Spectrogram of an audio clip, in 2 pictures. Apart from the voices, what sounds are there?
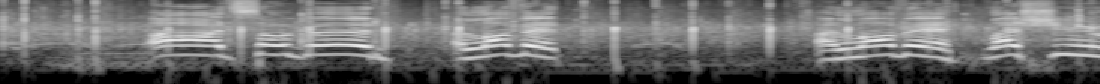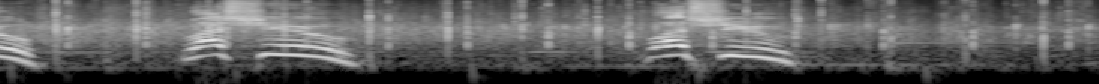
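audience applauding and cheering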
